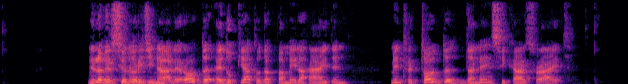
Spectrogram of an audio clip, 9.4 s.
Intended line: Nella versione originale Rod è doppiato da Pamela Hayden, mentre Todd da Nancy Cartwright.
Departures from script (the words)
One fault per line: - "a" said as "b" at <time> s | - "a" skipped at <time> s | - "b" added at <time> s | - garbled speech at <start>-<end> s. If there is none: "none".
none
